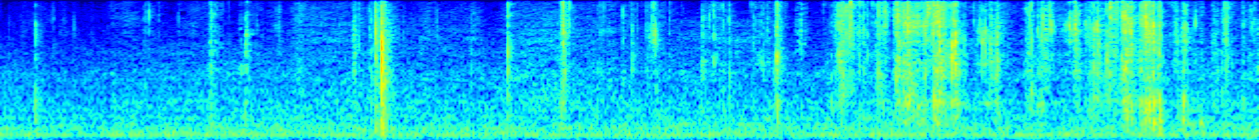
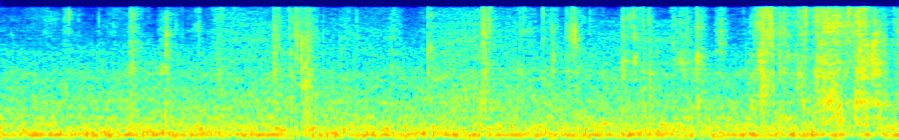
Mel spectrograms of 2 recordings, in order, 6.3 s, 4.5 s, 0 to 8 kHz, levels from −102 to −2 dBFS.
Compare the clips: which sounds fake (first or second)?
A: second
